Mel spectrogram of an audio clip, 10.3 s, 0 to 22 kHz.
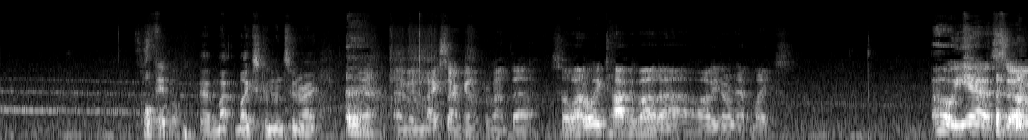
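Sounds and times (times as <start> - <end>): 
ambulance siren: 0.0 - 4.2
low traffic-like rumble: 0.0 - 10.2
speech: 1.4 - 8.0, 9.3 - 10.2.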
